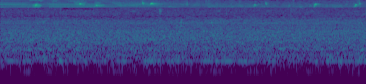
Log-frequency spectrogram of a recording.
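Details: Goldcrests, Korea's smallest winter visitors, moving constantly among old pine branches in November, give very high, thin, brief 'zee' notes singly or in quick pairs every second or so over steady background hiss.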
